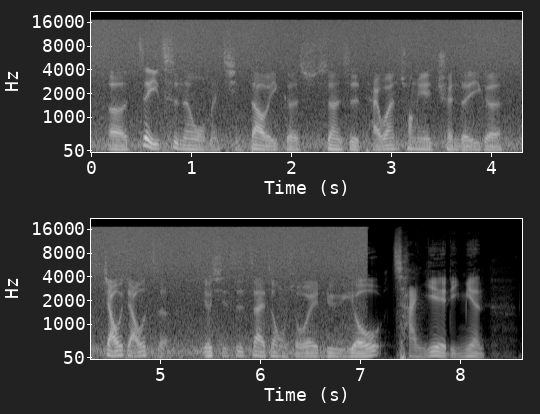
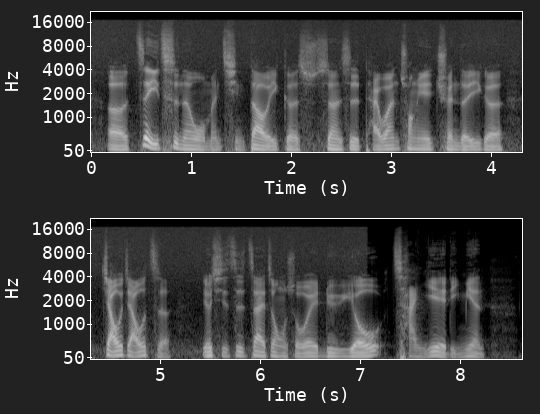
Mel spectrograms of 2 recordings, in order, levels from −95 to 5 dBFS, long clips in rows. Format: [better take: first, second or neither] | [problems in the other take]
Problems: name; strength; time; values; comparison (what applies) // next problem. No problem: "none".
second | hiss; loud; until 7 s; 2 dB below the speech; faint in the second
